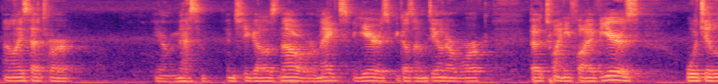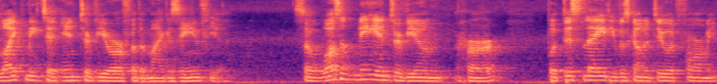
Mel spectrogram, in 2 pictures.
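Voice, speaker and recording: Speaking fairly quickly, a man has an Irish accent and a medium pitch with ordinary variation. His tone is dark and mellow, and somewhat breathy. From Ireland. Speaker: magazine publisher. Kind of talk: public talk.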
